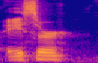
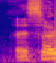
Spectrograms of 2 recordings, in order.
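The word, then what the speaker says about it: Æsir: I can't pronounce that word. A-E, like a weird A-E font looking thing. S-I-R, Acer. – Acer.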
